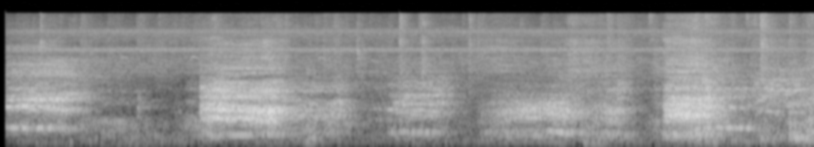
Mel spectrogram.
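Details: Breeding cows offered for sale give deep, drawn-out moos in three separate bouts, each swelling and fading over one to two seconds, with a quiet room hum between calls.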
